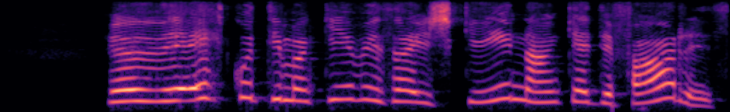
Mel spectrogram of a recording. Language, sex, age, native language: Icelandic, female, 50-59, Icelandic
